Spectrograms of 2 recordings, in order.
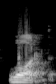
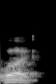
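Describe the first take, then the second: First: The word is said with an Italian accent. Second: The word is said with an English-like pronunciation. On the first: The speaker calls it wrong. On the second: The speaker calls it right.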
